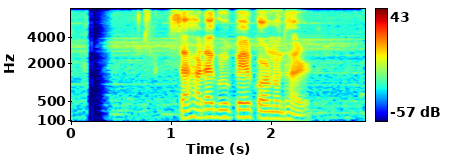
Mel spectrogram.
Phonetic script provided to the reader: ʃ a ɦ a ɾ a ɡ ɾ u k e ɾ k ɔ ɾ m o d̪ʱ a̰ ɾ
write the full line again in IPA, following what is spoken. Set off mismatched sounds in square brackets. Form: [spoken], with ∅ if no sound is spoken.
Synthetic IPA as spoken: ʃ a ɦ a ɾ a ɡ ɾ u [p] e ɾ k ɔ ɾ [n] o d̪ʱ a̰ ɾ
